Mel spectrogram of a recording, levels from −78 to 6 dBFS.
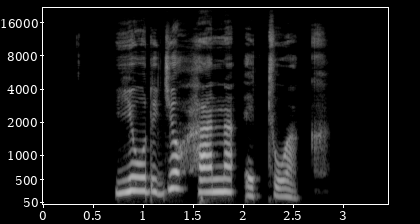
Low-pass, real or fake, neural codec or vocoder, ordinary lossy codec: none; real; none; none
